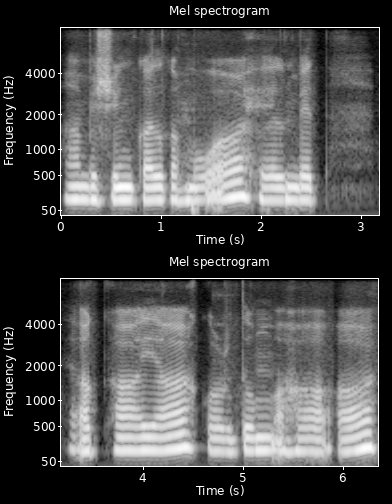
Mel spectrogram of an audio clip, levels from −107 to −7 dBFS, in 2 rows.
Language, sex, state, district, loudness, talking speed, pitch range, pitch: Mizo, female, Mizoram, Aizawl, -16 LUFS, 140 wpm, 160-170 Hz, 165 Hz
